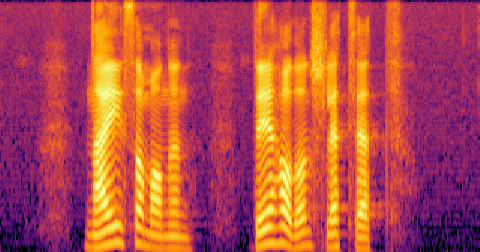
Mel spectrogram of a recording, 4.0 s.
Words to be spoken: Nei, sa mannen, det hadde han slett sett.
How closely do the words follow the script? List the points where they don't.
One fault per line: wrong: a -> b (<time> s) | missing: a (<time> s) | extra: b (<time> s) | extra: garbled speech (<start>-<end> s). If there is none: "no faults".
no faults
